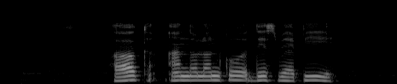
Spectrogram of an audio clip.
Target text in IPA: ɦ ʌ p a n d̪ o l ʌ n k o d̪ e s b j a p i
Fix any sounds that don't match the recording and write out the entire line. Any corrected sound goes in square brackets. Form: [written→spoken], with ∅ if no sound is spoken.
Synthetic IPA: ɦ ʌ [p→k] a n d̪ o l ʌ n k o d̪ e s b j a p i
